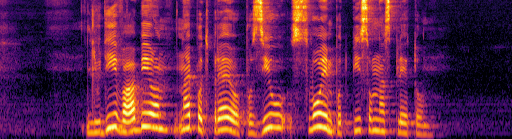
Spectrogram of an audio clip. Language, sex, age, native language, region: Slovenian, female, 30-49, Slovenian, Drava region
